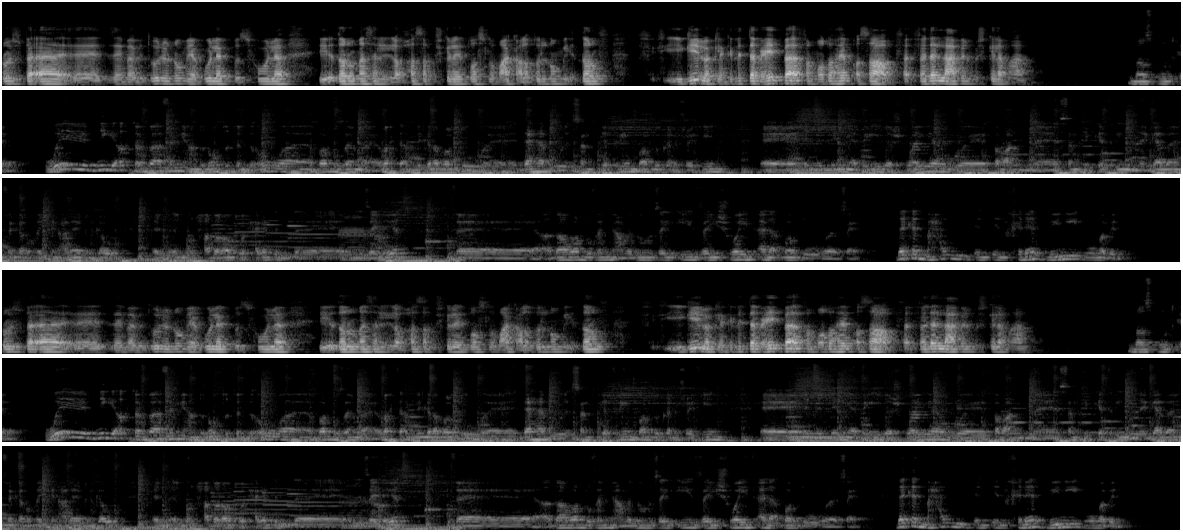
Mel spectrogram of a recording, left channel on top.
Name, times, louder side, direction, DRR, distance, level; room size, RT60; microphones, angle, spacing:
voice 1, 0.0-6.2 6.6-10.2, left 2 dB, 45° left, 4 dB, 0.9 m, -27 dB
voice 2, 11.3-11.9 12.2-32.1 32.5-34.8, equal, 20° right, 3 dB, 1.2 m, -40 dB
sound 1, 13.0-28.1, equal, 75° right, 1.7 m, -41 dB
6.3 x 2.8 x 2.9 m, 0.39 s
head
